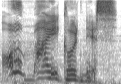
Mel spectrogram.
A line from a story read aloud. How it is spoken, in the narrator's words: She croaks, spit dribbling from her mouth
